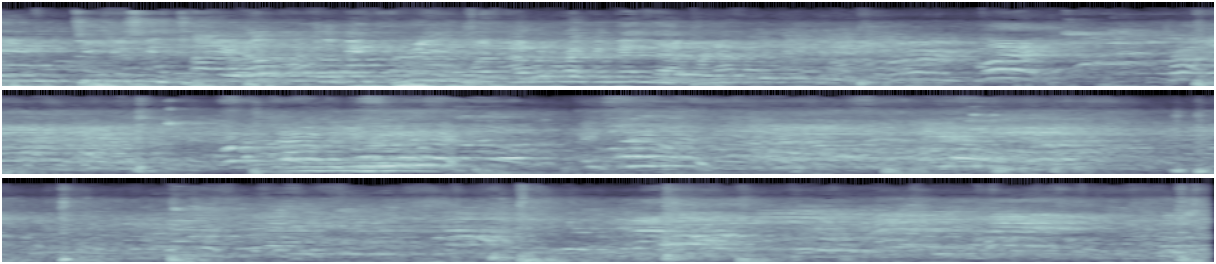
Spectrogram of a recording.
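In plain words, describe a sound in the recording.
A basketball bounces on a wooden floor in an echoing gym.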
